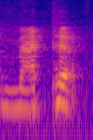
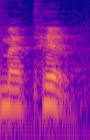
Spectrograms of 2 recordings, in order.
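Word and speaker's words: mater: இட் இஸ் நாட் மேட்டர், இட் இஸ் மெத்தர்.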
